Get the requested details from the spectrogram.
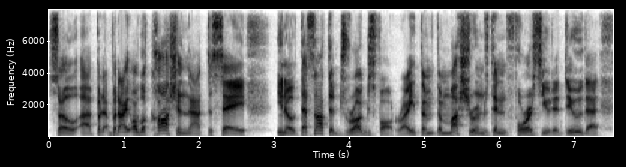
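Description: Using a normal speaking voice, a man at medium pitch talks at a moderate pace with lively intonation in a very clean recording with a silent background. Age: 30s. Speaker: public speaker and podcast host. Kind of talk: interview. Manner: frequent fillers and repetitions.

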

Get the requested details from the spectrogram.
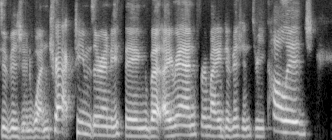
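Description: A woman of medium pitch speaks at a fairly slow pace. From San Francisco Bay Area, California. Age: 40s. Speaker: prosthetist and amateur triathlete. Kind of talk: interview. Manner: laughs often.

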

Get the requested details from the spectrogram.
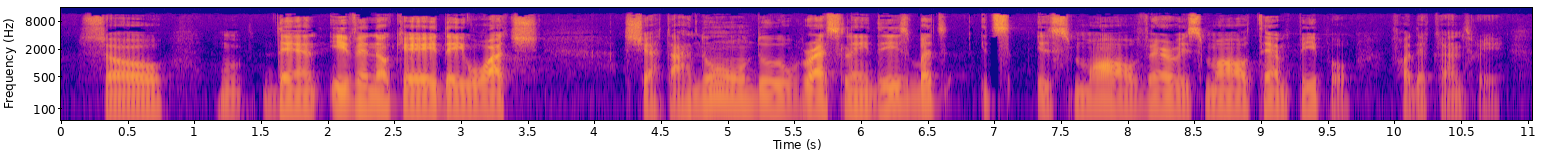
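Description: Speaking very slowly with a Brazilian Portuguese accent, a man keeps a medium pitch and fairly even intonation in a dry, close sound with no echo. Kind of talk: interview.

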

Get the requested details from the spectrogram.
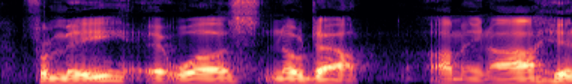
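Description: A man with a Southern US accent, very slow pace and fairly even intonation. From US South, Arkansas. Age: 60s. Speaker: podcast host, retired. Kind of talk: reflective monologue. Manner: casual, halting with fillers.

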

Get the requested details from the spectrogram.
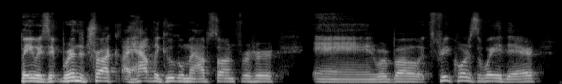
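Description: This man speaks fairly quickly at a fairly high pitch with a Canadian Prairies accent. His intonation stays fairly even. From Saskatchewan, Canada. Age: 30s. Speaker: storm chaser. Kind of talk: podcast interview. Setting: remote call.

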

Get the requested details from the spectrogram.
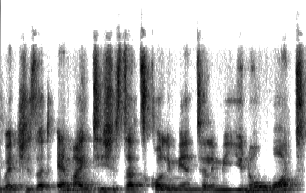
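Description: Noticeable background noise sits behind the voice. A woman speaks at a fairly low pitch. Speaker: entrepreneur. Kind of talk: interview.

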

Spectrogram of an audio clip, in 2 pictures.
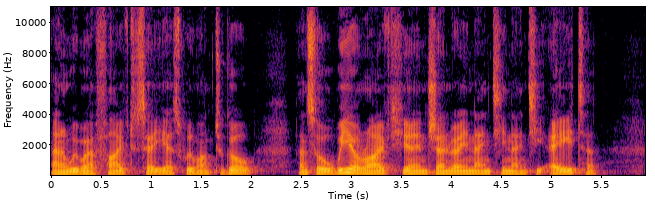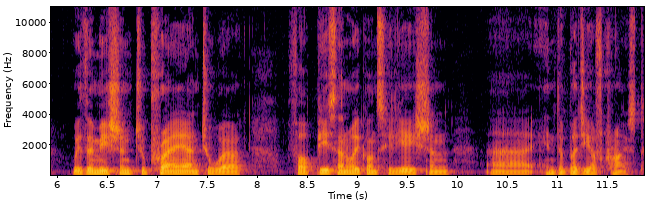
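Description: A man with a French accent speaks at a moderate pace in a medium pitch with fairly even intonation. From France, Paris. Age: 50s. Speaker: monk. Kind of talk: interview. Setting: monastery. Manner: halting.

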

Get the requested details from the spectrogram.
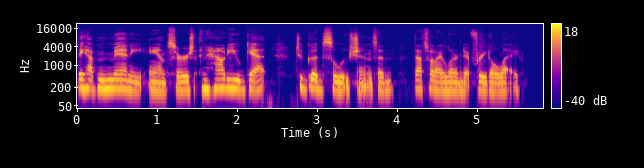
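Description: In a Midwestern American accent, the speaker uses a monotone, flat intonation at a moderate pace with very even loudness. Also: woman, very deep, low pitch for a woman. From southern Indiana. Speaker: community college president, former lieutenant governor. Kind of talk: interview.

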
